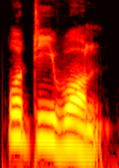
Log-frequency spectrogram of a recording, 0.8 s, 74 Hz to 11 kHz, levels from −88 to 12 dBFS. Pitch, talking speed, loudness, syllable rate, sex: 155 Hz, 300 wpm, -15 LUFS, 5.9 syllables/s, male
